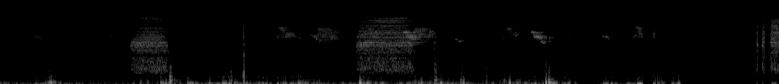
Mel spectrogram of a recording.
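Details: Breeding barn owls filmed by nest webcam in Cabañeros National Park, Castilla-La Mancha, Spain, in the 2023 season; two loud breathy hisses amid brief high twittering notes, then near silence.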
